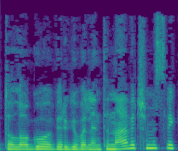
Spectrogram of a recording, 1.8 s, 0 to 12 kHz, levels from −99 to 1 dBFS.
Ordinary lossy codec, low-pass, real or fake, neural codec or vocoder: MP3, 48 kbps; 10.8 kHz; real; none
